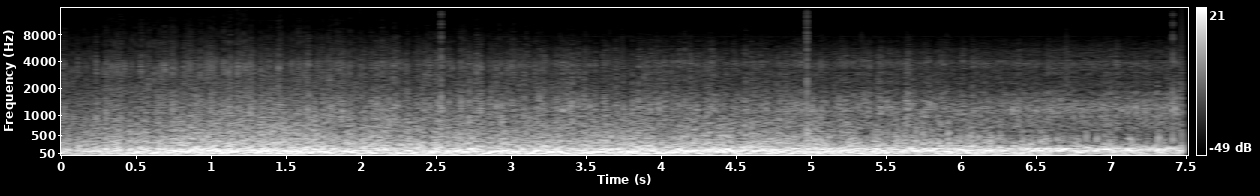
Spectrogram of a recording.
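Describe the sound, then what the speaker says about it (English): Artemis 1 rocket lifting off, its four RS-25 core-stage engines and two solid rocket boosters producing a loud, continuous broadband roar with deep rumbling crackle that stays steady and overwhelming for several seconds, no voices. "All 4 RS-25 engines on the core stage and 2 solid rocket boosters now propelling the vehicle"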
